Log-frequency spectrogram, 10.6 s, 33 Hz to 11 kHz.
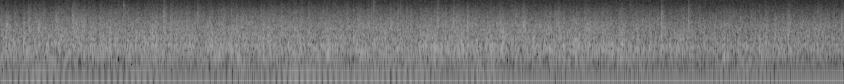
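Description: Rain falling on a 1951 Mercury, heard from inside the cabin: a steady hiss of rain with scattered ticks of single drops.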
